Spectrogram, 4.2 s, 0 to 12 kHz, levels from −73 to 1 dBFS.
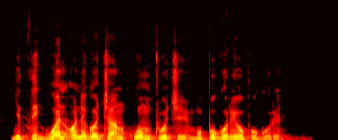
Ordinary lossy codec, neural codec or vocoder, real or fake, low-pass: none; none; real; none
